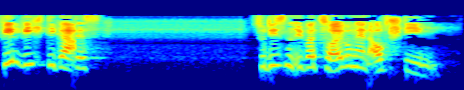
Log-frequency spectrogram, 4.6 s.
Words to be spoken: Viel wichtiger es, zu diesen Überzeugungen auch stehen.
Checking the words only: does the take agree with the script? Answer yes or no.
yes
